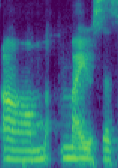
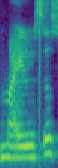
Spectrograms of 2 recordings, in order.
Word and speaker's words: meiosis: All right, so we will hold off on these questions with meiosis and mitosis. So meiosis or meiosis, depending on whoever is teaching you, would pronounce it differently, right?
